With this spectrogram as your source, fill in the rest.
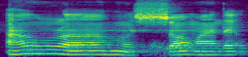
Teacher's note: Jadi tasdid, so-nya ada asofirnya, sifatnya asofir, ada desisnya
